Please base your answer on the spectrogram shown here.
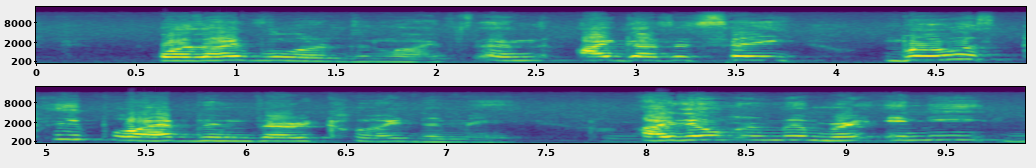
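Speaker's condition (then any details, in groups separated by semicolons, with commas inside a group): Cerebral palsy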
